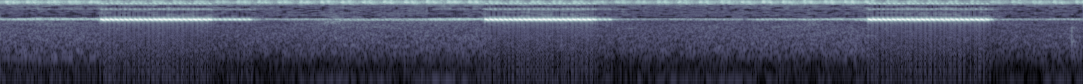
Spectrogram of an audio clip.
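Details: A cricket at night gives shrill, pure-toned chirps about every two seconds over a faint steady trill.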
